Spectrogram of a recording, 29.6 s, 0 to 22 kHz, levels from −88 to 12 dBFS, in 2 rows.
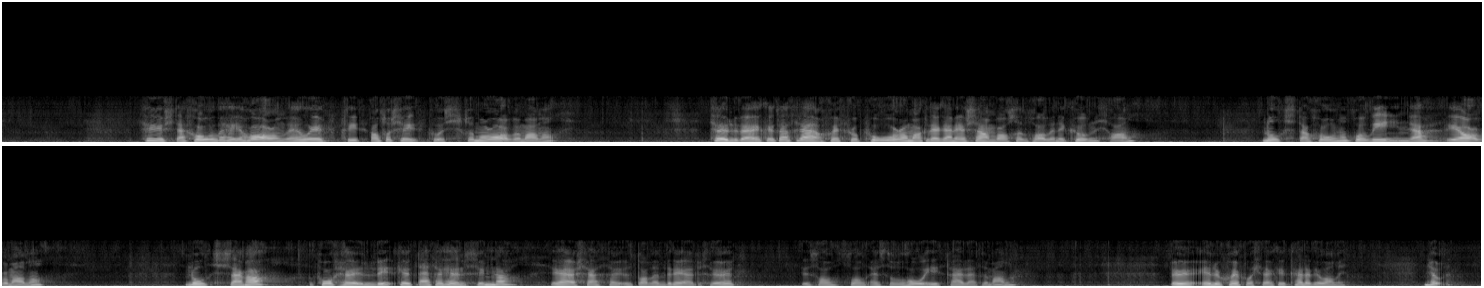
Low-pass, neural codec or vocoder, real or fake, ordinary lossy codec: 7.2 kHz; autoencoder, 22.05 kHz, a latent of 192 numbers a frame, VITS, trained on many speakers; fake; none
